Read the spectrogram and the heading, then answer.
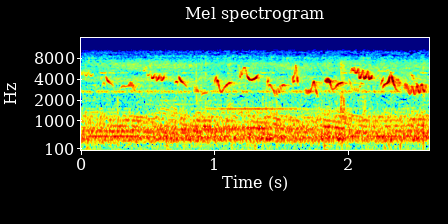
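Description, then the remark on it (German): Faint, high bird chirps flicker repeatedly over a steady hiss of outdoor forest ambience, the calls irregular, with no voices present. “Der Vogel zwitschert und der Metallklotz fällt.”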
